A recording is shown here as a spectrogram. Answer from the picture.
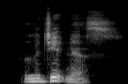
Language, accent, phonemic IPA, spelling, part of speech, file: English, Australia, /ləˈd͡ʒɪtnəs/, legitness, noun, En-au-legitness.ogg
- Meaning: The property of being legit: 1. Legitimacy 2. Coolness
